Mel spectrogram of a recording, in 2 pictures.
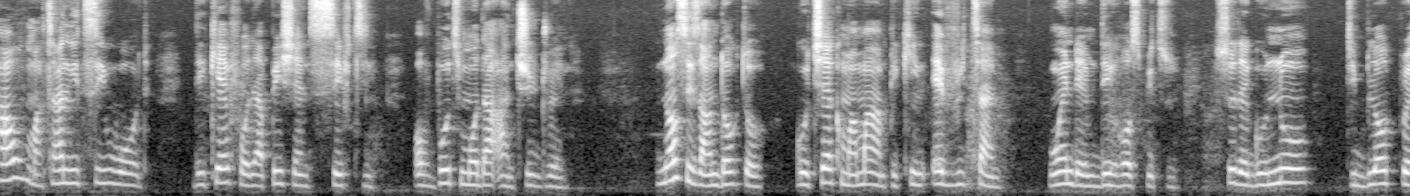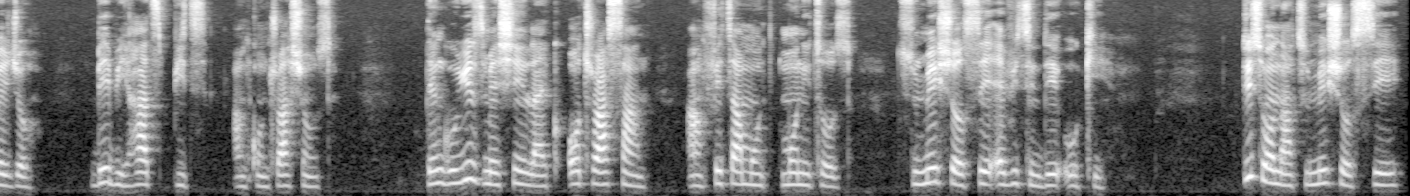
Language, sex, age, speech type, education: Nigerian Pidgin, female, 30-45, spontaneous, tertiary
